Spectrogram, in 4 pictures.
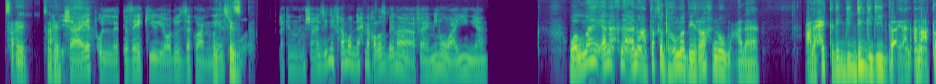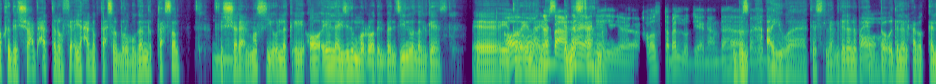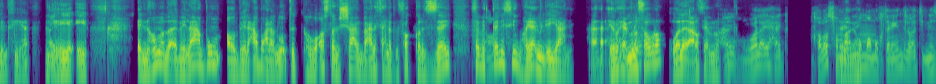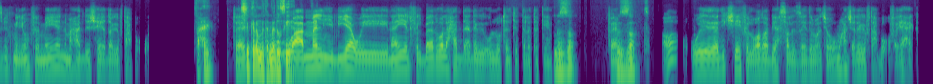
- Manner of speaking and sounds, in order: static; in English: "propaganda"; tapping; other background noise
- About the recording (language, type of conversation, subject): Arabic, unstructured, هل إنت شايف إن الصدق دايمًا أحسن سياسة؟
